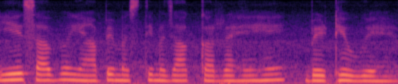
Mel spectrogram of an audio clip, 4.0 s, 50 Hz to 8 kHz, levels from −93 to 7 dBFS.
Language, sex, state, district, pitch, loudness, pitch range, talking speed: Hindi, female, Uttar Pradesh, Hamirpur, 185 Hz, -24 LUFS, 180-200 Hz, 180 wpm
